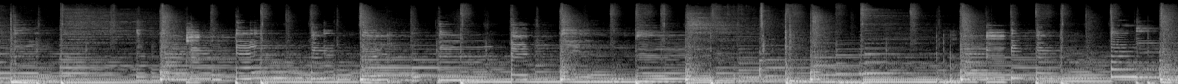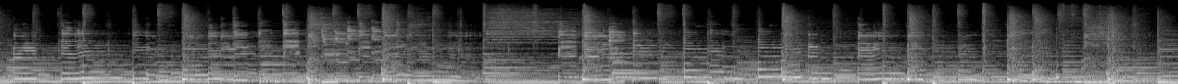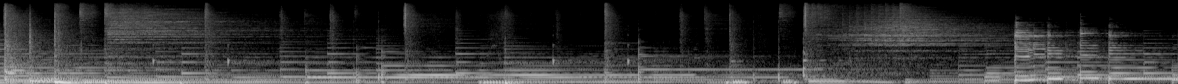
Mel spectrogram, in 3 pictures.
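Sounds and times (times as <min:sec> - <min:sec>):
electric bass solo: 0:00.0 - 0:35.3.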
